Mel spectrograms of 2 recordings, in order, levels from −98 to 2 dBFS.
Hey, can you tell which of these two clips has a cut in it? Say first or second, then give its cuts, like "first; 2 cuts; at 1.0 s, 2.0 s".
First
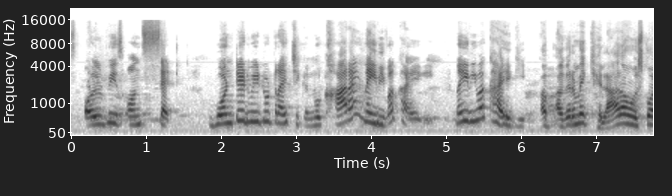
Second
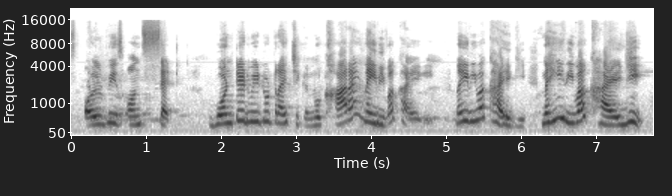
first; 1 cut; at 6.1 s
